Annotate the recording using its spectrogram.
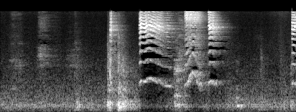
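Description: A toddler's short, high-pitched squeals or yelps: two loud ones in the second half, after a quieter start.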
